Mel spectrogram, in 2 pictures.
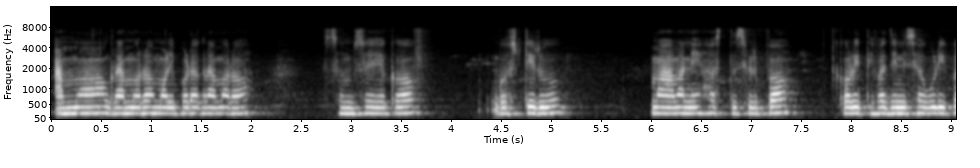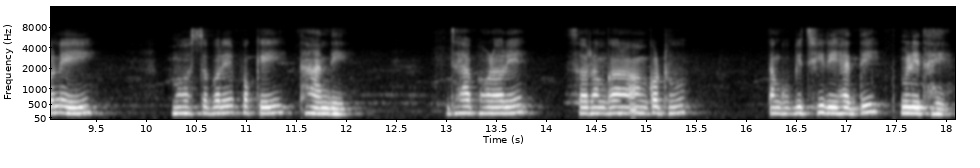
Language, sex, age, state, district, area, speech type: Odia, female, 30-45, Odisha, Nayagarh, rural, spontaneous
